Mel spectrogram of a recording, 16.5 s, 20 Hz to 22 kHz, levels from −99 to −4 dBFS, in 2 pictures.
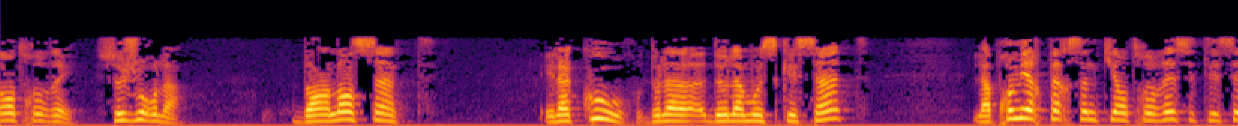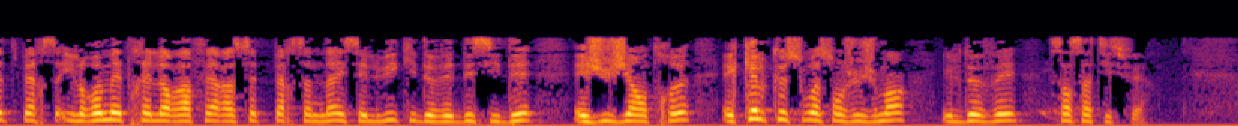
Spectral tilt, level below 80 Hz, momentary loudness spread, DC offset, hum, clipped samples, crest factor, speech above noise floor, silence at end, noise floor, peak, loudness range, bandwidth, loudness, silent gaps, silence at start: -4 dB/octave; -56 dBFS; 10 LU; 3%; none; under 0.1%; 18 dB; 38 dB; 0.65 s; -57 dBFS; 0 dBFS; 3 LU; 6.8 kHz; -19 LUFS; none; 0 s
